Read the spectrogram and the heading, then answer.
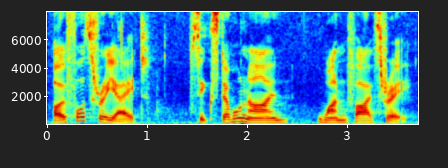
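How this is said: The digits are grouped with pauses between groups. It is easy for the listener to remember. The speaker calls it right. "Most people say it in four, three, three"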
